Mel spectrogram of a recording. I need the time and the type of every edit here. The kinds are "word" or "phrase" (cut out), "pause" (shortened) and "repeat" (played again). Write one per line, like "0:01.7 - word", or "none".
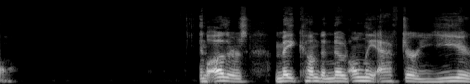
0:02.1 - word
0:03.5 - word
